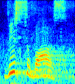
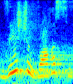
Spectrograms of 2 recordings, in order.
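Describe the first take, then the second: First: विश्वास said with s, विस्वास; wrong pronunciation. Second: विश्वास said with sh, विश्वास; correct pronunciation. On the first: Teacher to students, showing the wrong s in विश्वास. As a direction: show विश्वास with a plain s. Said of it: "ये गलत है". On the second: Teacher to students, modelling the sh in विश्वास. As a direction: say विश्वास with a clear sh sound. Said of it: "सही उच्चारण होगा". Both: Shown as a demonstration.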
